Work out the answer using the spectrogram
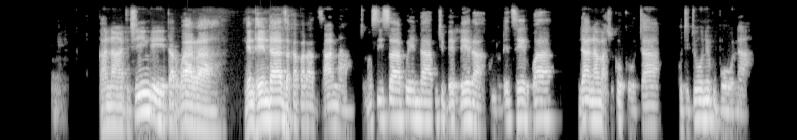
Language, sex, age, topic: Ndau, female, 50+, health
